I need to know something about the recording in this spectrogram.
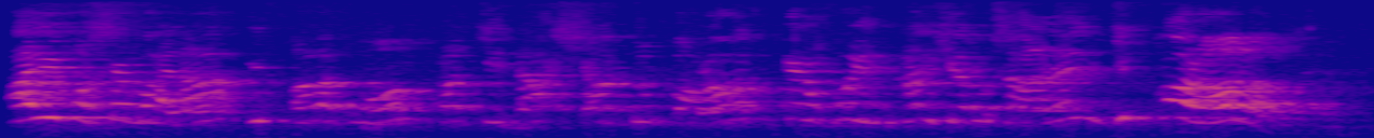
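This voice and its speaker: A man voicing Jesus as a calm, commanding adult man in a plain instructing tone, within a sermon. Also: very high-pitched, moderate pace, a little hiss or hum. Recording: echoey hall, mic far off.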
